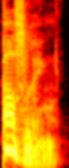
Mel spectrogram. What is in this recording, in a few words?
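"puzzling", British English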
